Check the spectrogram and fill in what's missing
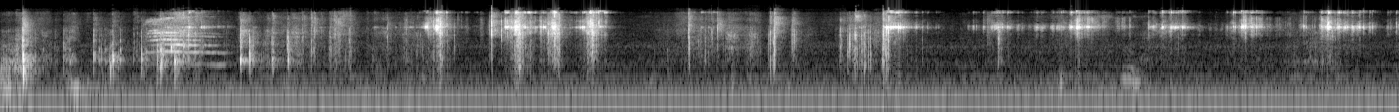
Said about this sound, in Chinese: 等等，给你找宝贝。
